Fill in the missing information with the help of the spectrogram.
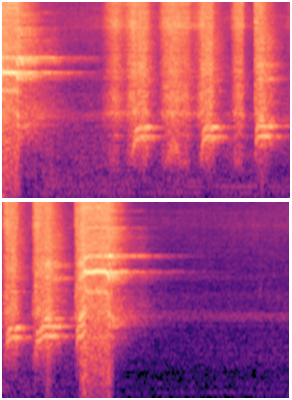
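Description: Antique brass three-chime steam whistle on a fire-tube boiler, blown by a pull cord. It gives a quick string of short toots and ends with a longer, loud blast about four seconds in, several notes sounding together as a chord.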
